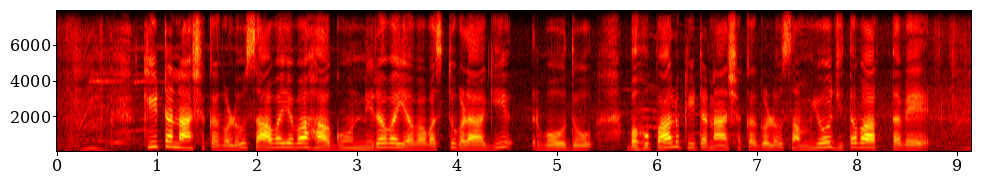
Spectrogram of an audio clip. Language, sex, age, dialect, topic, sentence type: Kannada, female, 41-45, Mysore Kannada, agriculture, statement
